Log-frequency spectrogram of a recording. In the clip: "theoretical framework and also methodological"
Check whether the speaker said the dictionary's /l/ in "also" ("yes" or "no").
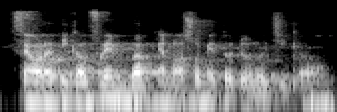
no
